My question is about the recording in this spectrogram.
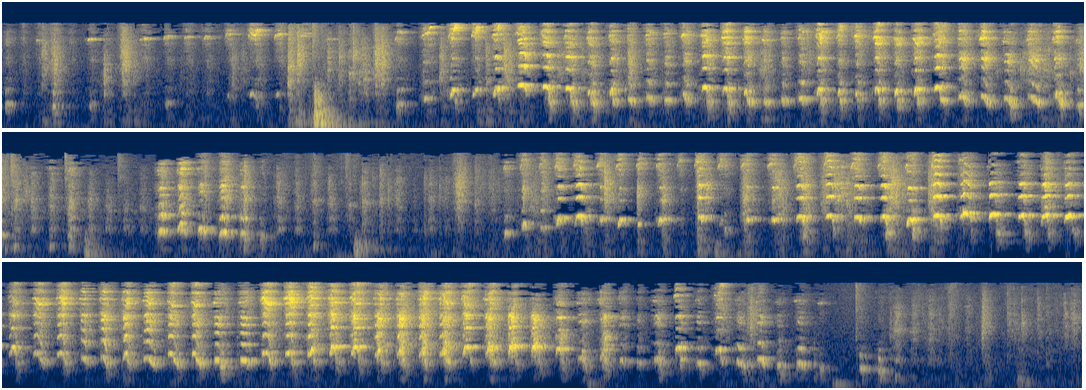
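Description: A Parson Russell terrier puppy whining in long runs of rapid, quavering whimpers, with a short break partway through. A single thump comes about three seconds in.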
